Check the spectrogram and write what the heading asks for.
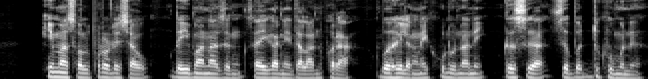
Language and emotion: Bodo, sad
